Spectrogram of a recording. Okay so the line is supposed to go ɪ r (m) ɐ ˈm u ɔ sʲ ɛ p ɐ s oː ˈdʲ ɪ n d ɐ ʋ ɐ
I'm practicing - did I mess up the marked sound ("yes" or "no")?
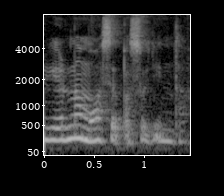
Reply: yes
